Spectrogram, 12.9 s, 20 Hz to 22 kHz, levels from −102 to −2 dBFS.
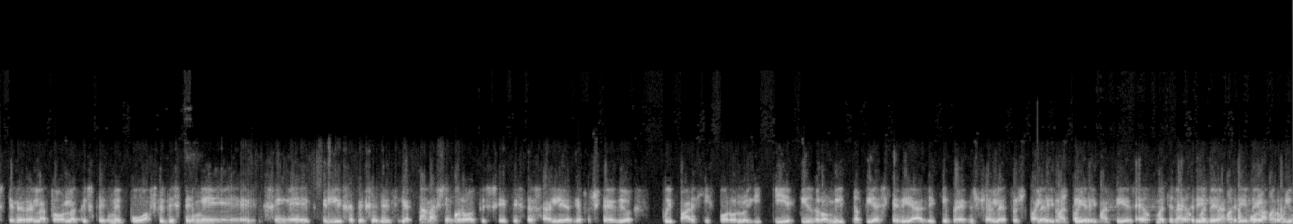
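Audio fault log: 2.12–4.85 s, call bitrate drop: the encoder was starved of bits, with the sound pointing to a fall from about 32 to 9 kbps. For roughly 2.5 s the coding turns coarse and watery, and the top end closes in from 12 kHz to 8 kHz, muffling it.
10.38 s to end, doubled audio track: a second full-band copy, about as loud as the first, trails by around 0.4 s with no decay or room colour, starting abruptly. The likely cause is a slower parallel capture path or an edit holding two offset copies.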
